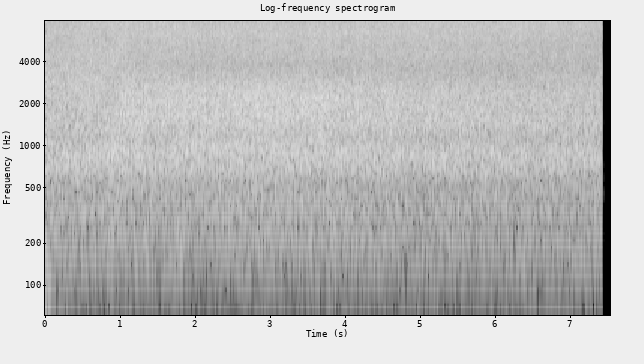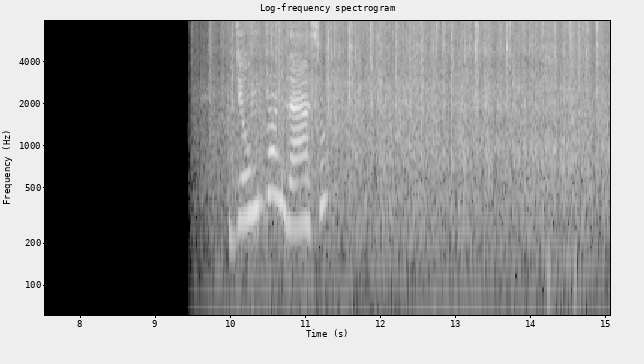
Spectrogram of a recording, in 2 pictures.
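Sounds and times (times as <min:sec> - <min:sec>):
strong wind: 0:00.0 - 0:07.4
torrential rain: 0:00.0 - 0:07.4, 0:09.5 - 0:15.0.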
